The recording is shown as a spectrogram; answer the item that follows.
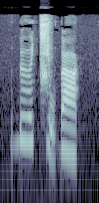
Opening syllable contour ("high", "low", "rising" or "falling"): rising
